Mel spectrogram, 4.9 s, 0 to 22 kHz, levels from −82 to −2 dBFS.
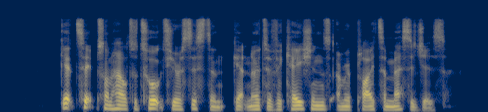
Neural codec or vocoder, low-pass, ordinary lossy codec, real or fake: codec, 24 kHz, 3.1 kbps, DualCodec; 10.8 kHz; Opus, 64 kbps; fake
